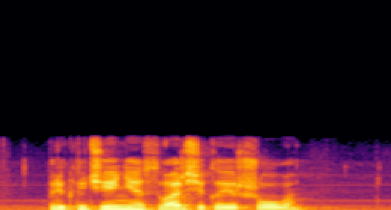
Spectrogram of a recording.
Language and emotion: Russian, neutral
